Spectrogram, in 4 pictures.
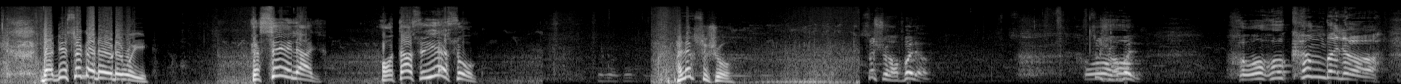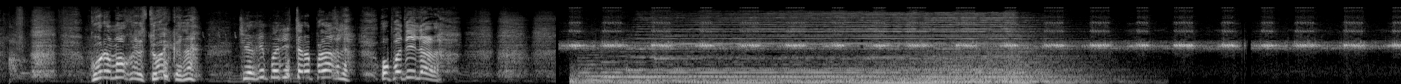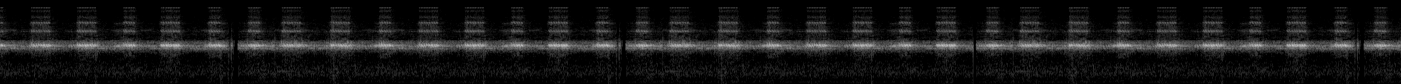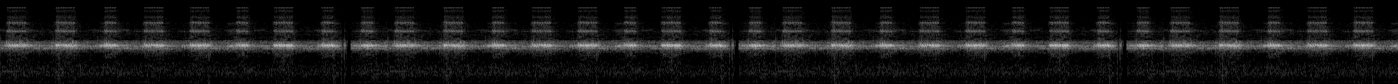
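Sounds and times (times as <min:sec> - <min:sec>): cricket chirping: 0:19.7 - 0:56.0.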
